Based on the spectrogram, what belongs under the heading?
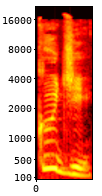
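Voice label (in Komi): "кыдзи", Komi, female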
